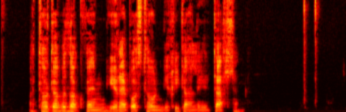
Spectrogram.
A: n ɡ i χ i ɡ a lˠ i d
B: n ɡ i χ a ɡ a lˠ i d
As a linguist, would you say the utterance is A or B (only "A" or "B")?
A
